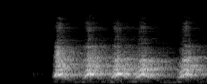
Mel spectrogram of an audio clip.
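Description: A dog named Henry barks in a quick series of about five sharp, mid-pitched barks, loud and fairly evenly spaced, with no talking over them.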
